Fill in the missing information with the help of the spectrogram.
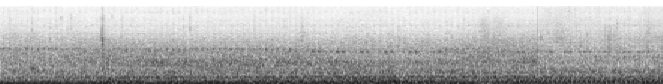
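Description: vehicle, car engine running

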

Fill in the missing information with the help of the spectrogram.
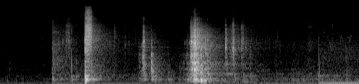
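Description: household object, door being opened

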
